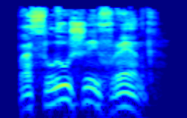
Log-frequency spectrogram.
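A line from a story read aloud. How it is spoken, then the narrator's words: Tired. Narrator (Russian): устало проговорил Эрик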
